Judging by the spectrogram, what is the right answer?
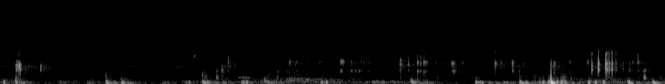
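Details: Bowel sounds (borborygmi) after drinking cola, recorded for ASMR: irregular low gurgling and rumbling with bubbling squeaks; stomach growling.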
